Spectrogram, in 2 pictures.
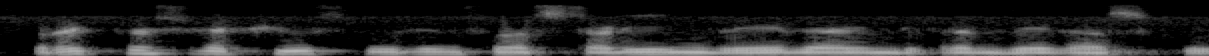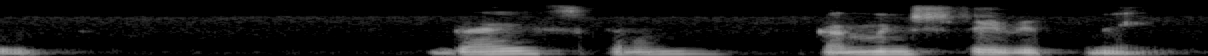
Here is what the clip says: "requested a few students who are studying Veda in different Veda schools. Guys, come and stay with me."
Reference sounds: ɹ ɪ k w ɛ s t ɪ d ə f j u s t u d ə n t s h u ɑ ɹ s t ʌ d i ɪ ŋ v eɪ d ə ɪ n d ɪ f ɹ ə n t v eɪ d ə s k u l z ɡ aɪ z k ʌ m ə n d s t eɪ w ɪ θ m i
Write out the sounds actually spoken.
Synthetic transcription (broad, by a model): ɹ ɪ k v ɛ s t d ə f j u s t u d ə n t s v ɑ ɹ s t ʌ d i ɪ ŋ v eɪ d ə ɪ n d ɪ f ɹ ə n t v eɪ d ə s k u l ɡ aɪ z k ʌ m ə n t s t eɪ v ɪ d m i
